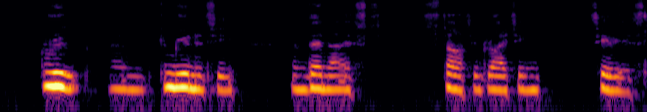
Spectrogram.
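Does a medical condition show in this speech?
Yes: aphasia after stroke; aphasia after stroke affecting speaking, reading and writing, relearned counting through knitting; attends aphasia speaking group, reading text still very difficult; loses words mid-sentence, quieter voice, initially could not speak, speaking German with brother helped.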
